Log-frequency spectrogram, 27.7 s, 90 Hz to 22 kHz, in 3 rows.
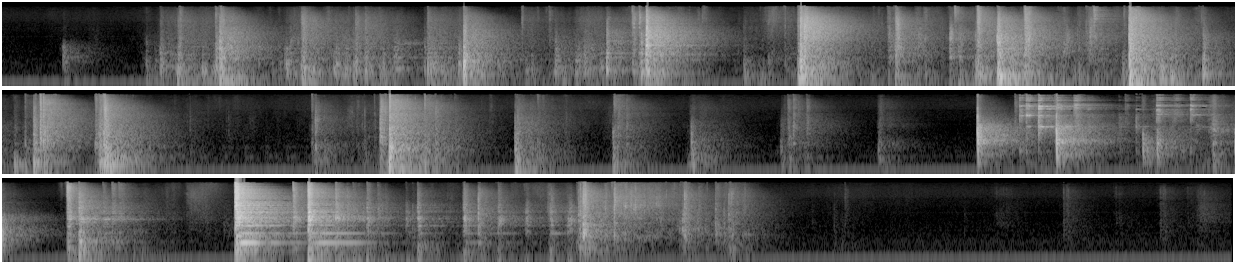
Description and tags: room ransack 1
A recording made of the stage manager and director pretending to be nazi officers searching for valuables in an apartment on the set of a production of The Diary of Anne Frank.
Stomping, knocking things over, pushing things around. Opening and closing drawers, but not actually breaking anything.
(recently renamed)
ransack, silverware, violence, frank, clatter, anne, crash, stomp, plastic, tableware, glass, bowl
